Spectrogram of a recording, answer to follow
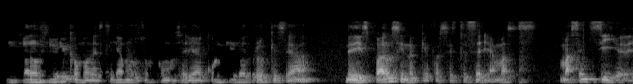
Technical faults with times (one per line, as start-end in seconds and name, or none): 0.02-1.82 speech suppressed in double talk
2.11-2.56 speech suppressed in double talk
